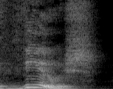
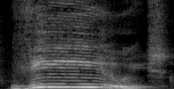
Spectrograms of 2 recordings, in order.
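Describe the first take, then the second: First: Said in the usual way. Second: Vírus much higher and louder, VÍ drawn out; stress on VÍ. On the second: Shown as a demonstration. Teacher calls attention to the word for students, emphatic. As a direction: sing out the VÍ of Vírus. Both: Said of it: "Prestem atenção nessa palavra".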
